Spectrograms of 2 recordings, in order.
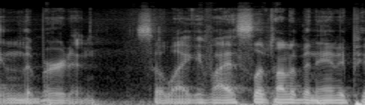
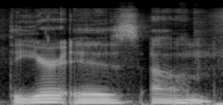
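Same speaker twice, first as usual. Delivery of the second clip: usual speaking voice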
